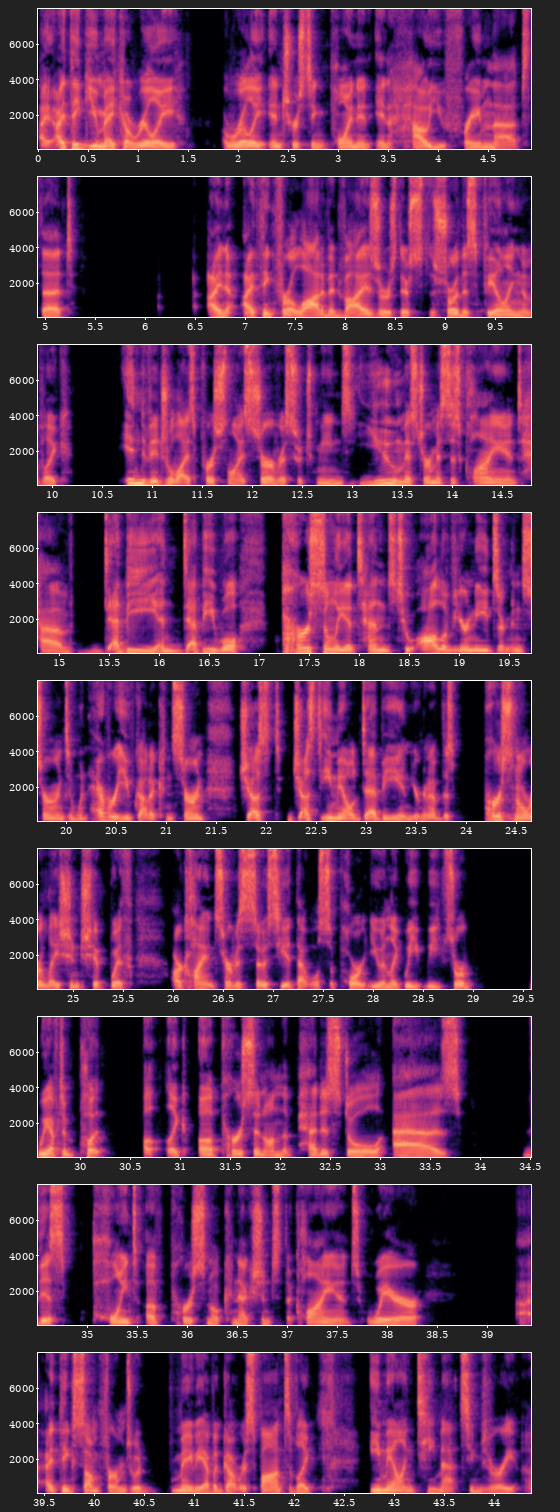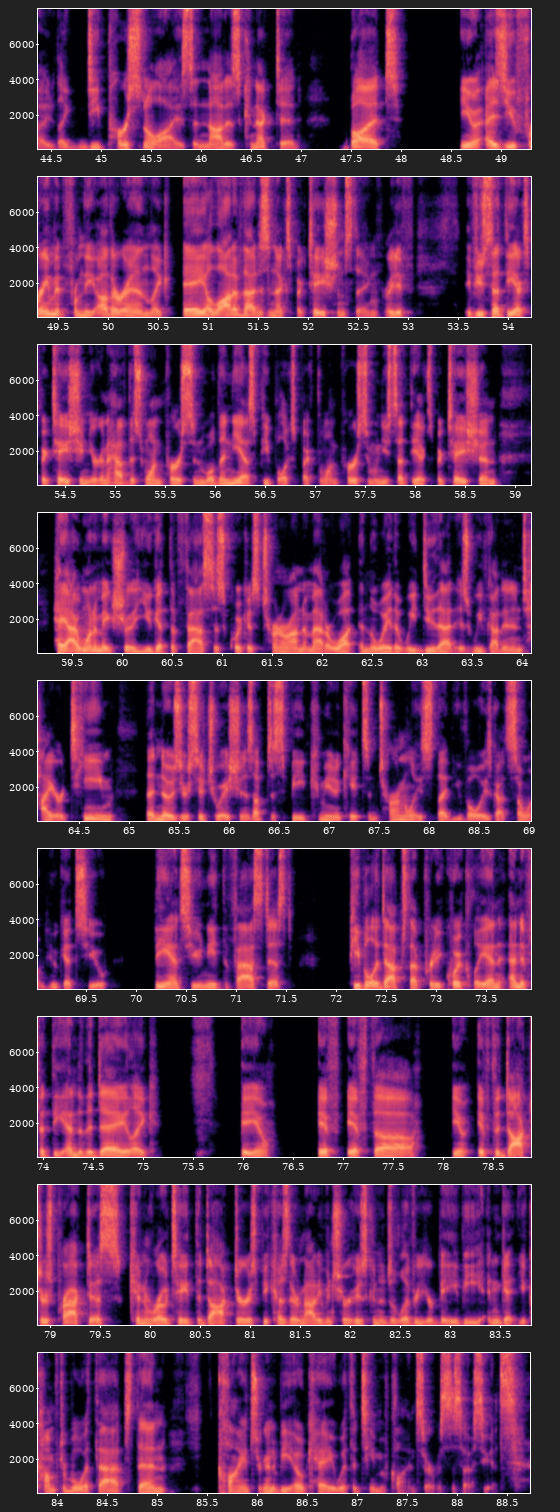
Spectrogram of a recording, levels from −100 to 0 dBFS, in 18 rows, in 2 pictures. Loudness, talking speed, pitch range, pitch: -20 LUFS, 200 wpm, 100-135 Hz, 120 Hz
